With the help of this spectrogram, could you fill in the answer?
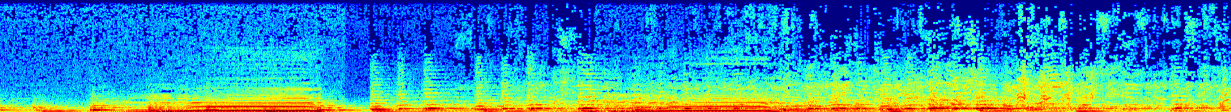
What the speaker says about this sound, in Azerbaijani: Langamut inəyi qabağına qatıb şəhərə yollandı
